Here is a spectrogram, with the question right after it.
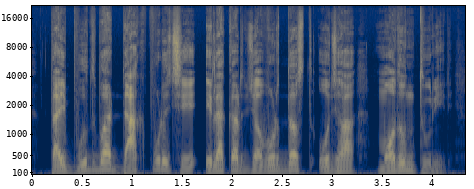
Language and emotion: Bengali, neutral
